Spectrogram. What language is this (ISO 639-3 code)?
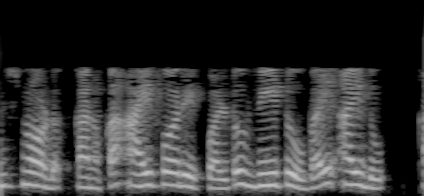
tel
